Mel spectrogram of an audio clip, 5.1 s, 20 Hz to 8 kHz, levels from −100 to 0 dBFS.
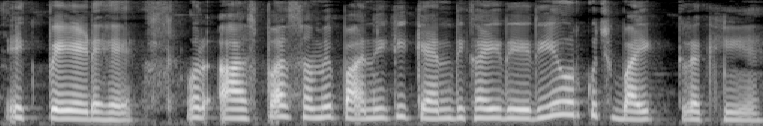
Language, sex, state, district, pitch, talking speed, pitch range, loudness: Hindi, female, Rajasthan, Jaipur, 215 Hz, 225 wpm, 190-230 Hz, -19 LUFS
